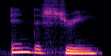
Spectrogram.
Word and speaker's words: industry: is just on the first syllable and we pronounce it as industry when we turn it into an adjective the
